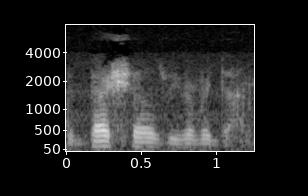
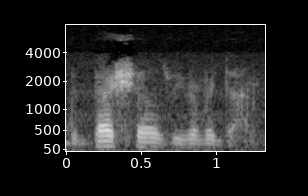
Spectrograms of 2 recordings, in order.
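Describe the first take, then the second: First: It is said in a natural speaking voice. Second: It is said in a natural speaking voice.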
